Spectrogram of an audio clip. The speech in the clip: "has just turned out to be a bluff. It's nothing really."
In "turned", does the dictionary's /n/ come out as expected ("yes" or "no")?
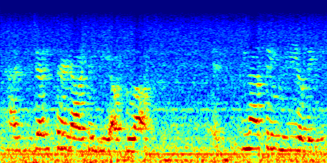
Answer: no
